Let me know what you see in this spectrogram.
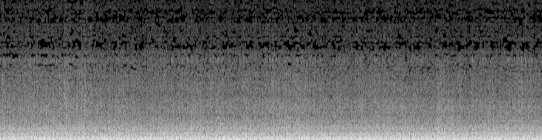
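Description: A diesel train running steadily, heard from inside the carriage: a continuous engine drone mixed with the rumble of wheels on rails.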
